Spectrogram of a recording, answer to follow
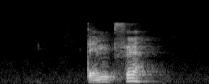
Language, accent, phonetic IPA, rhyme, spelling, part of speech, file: German, Austria, [ˈdɛmp͡fə], -ɛmp͡fə, Dämpfe, noun, De-at-Dämpfe.ogg
- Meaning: nominative/accusative/genitive plural of Dampf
